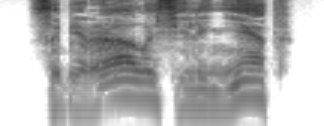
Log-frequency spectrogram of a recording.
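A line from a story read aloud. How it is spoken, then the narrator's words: Meaningful snort. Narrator (Russian): многозначительно хмыкнул Альфа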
